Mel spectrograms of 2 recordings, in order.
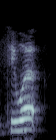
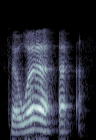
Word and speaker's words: سوى: قال أو كان بغير وسوى، قال بالكسر يعني بكسر السين، كلمة سوى تنطق بكسر السين، والضم يعني السوى، سوى وإيه؟ وسوى. مقصورا يعني لو جعلت ما بعد الواو مقصورة، ألف مقصورة، سوى زي ليلى وسلوى. تمام؟ وبالفتح ممدودا، لو أنت جعلتها ممدودة زي أسماء، صحراء، علياء، فقلت إيه؟ سواء.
